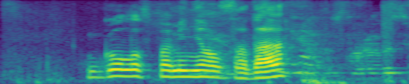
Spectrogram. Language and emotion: Russian, positive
